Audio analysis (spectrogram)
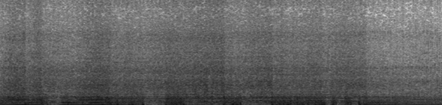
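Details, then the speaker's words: Second-hand Mitsubishi Canter diesel truck idling: harsh, uneven mechanical clatter over low rumble, rough noise from the left side; mechanic suspects timing gear first, then injection pump camshaft bearing, unconfirmed. "sama-sama kita coba dan kita dengar suara mesinnya itu lumayan kasar sumber suaranya itu dari sebelah kiri ya Menurut saya dari gigi timernya itu yang pertama yang kedua bearing dari noken as bospomnya"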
